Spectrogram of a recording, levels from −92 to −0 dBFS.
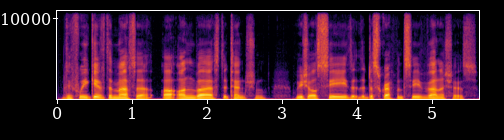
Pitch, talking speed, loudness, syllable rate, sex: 135 Hz, 170 wpm, -17 LUFS, 5.3 syllables/s, male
